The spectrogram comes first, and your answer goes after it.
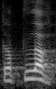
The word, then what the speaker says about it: تغلق: اپنی حکومت بنائے رکھی۔ تغلق لفظ کے متعلق روایت ہے کہ یہ ترکی لفظ قتلق تھا، جسے ہندوستانیوں نے تغلق کر دیا۔ بعض لوگ اسے قتلوں کے تلفظ کے ساتھ بھی ادا کرتے تھے۔ اس خاندان کی سب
